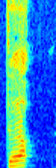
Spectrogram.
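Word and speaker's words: 더 (的): 두 번째 글자는 더입니다. 더 D-E 더 이건 경성이라고 해서 특별히 높낮이가 정해진 음은 아닙니다. 앞 글자에 발음되는 성조에 따라서 음, 적당히 올라오거나 떨어지는 음이에요.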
